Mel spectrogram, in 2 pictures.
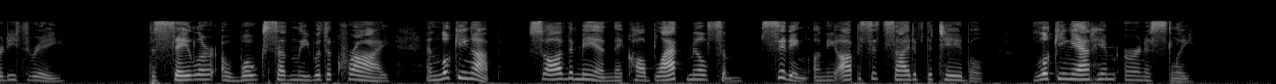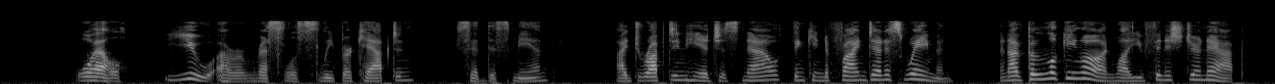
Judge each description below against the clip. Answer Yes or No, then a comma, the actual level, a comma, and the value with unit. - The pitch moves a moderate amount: No, wide, 5.8 semitones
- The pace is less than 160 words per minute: Yes, average, 140 wpm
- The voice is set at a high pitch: Yes, high, 195 Hz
